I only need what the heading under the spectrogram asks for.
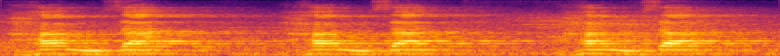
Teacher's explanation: হামজা উচ্চারণ করবো আমরা কণ্ঠনালীর শুরু থেকে। কণ্ঠনালী শুরু হচ্ছে একেবারে এখানে। · কন্ঠনালীর শুরু থেকে আমরা হামজা উচ্চারণ করব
